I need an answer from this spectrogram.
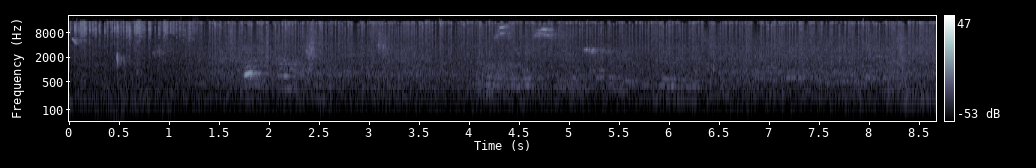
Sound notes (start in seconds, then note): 2.2 people chattering indistinctly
